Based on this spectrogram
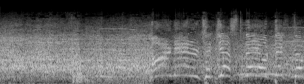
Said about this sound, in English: From behind with a steel chair. Nobody can get him.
